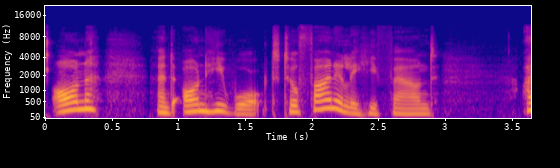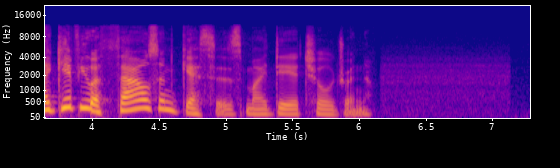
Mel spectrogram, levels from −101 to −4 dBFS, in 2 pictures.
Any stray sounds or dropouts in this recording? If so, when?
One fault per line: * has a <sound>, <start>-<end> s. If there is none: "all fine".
all fine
